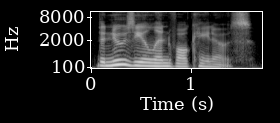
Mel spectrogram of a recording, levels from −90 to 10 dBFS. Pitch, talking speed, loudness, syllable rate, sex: 190 Hz, 140 wpm, -16 LUFS, 4.5 syllables/s, female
